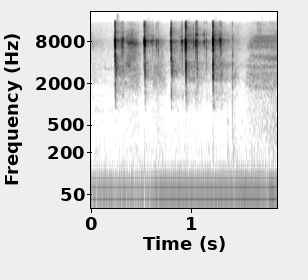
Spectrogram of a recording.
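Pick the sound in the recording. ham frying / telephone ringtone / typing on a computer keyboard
typing on a computer keyboard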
